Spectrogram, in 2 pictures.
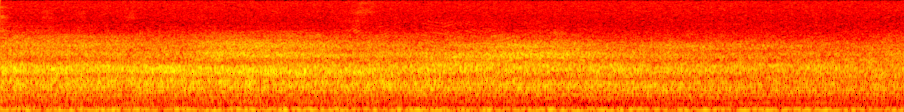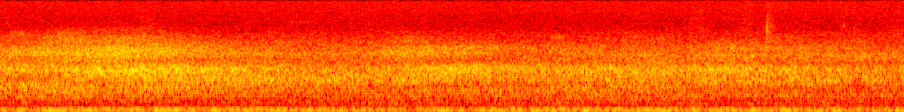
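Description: A passenger airliner at DFW Airport sends a continuous, loud jet engine roar with deep rumble, sustained and steady across the whole span with no talk.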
